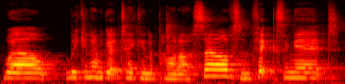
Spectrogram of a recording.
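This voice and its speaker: Here a middle-aged woman renovating a farmhouse rambles to her phone camera from arm's length, fixing her words as she goes. Her mid-range voice is brisk. There's a roomy echo to the sound.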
